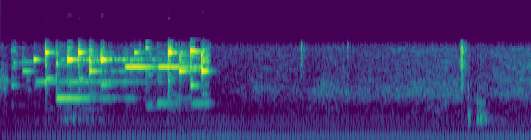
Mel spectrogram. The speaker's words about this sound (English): I don't know if this call... I won't take it.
